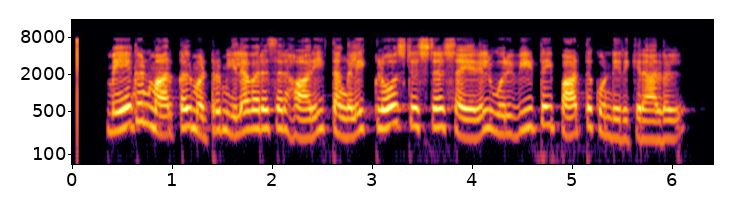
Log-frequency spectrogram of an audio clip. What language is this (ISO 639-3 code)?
tam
